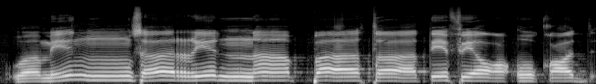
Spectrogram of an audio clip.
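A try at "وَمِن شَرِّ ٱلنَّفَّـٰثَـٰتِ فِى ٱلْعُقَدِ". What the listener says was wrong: Kemudian naf ya. Naknya ketemu fa bertasydid jadi naf. Fa bukan nafas tapi naf.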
